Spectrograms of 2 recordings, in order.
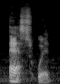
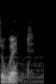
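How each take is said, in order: First: The name begins with a vowel before s. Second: The name begins directly with an s sound. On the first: The speaker calls it wrong. "it's not Eswit" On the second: The speaker calls it right. "it's Swit"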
